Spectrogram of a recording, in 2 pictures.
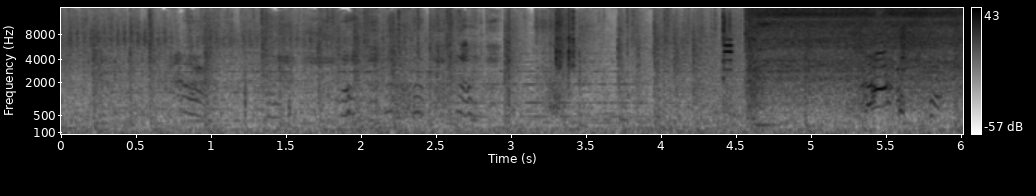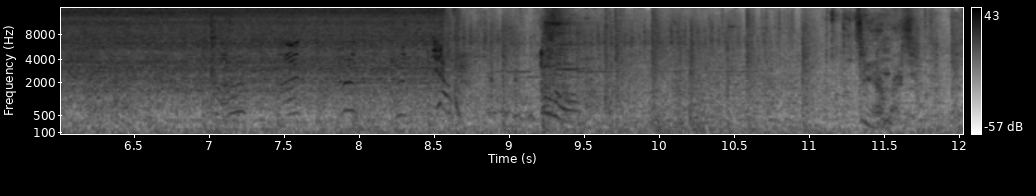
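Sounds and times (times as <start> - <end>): soundtrack music: 0.0 - 12.0.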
